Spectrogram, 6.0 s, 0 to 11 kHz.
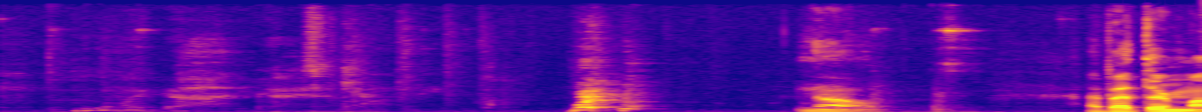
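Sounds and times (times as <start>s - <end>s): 
dogs barking, one brindle: 2.8s - 3.4s
speech: 4.0s - 4.5s, 5.4s - 5.9s.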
